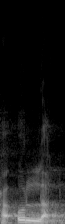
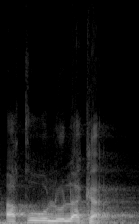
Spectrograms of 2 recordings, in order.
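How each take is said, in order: First: It is the contracted Egyptian form without a g. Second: It is the full classical Arabic form.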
